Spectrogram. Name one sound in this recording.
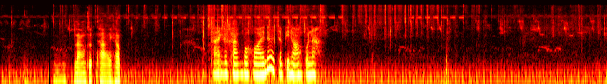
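Live shrimp patter and flick against a plastic bucket.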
